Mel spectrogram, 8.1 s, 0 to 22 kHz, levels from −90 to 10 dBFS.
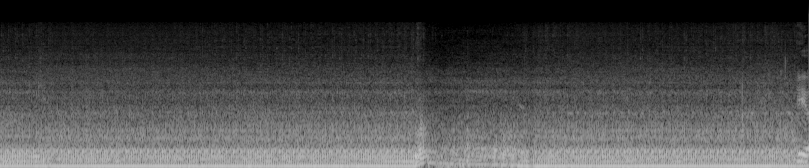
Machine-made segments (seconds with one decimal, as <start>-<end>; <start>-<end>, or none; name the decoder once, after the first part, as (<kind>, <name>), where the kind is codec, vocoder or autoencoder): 0.5-2.0 (autoencoder, DAC-VAE); 5.7-6.3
